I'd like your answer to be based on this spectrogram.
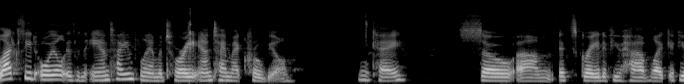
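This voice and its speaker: A woman talks at a moderate pace with a fairly low pitch and ordinary pitch variation. Her tone is dark and mellow, and the sound is dry and close with no echo. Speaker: health vlogger. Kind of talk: casual informational vlog. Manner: hesitant, many fillers.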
